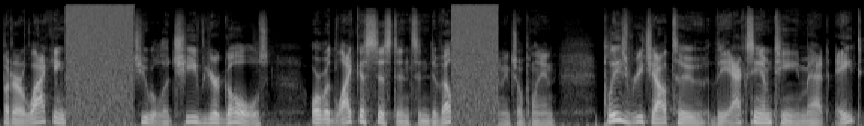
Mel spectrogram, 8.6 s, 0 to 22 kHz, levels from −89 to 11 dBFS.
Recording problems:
audio cutting out; filled with static; at 0.5 s for 0.5 s and at 4.5 s

